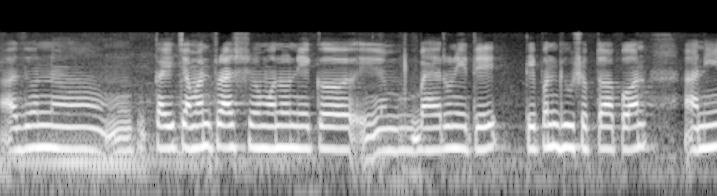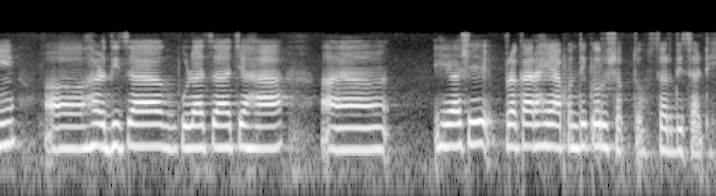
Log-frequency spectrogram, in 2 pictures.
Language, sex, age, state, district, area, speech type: Marathi, female, 18-30, Maharashtra, Yavatmal, rural, spontaneous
